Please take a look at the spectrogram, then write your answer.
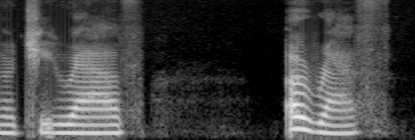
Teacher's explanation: One error or mistake infants make is calling a giraffe a raff, because they cut off the first syllable chi, since it's not stressed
